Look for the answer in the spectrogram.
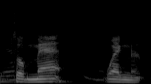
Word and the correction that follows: Wanger: I can't pronounce his last name. – Wanger. – Wanger. Mm-hmm. That's what it is.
